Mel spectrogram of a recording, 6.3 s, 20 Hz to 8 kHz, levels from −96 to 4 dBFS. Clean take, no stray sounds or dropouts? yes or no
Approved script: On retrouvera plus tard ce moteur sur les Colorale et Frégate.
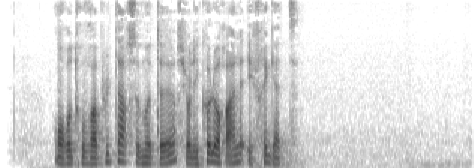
yes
